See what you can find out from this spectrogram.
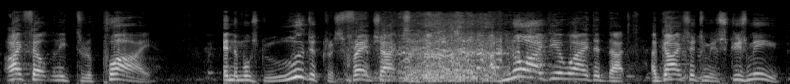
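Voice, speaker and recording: A man's voice: high voice, lively intonation, normal speed, noisy background. A Scottish man doing a playful, rambling stand-up routine on a TV studio stage. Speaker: stand-up comedian. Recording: live studio with audience laughter.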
